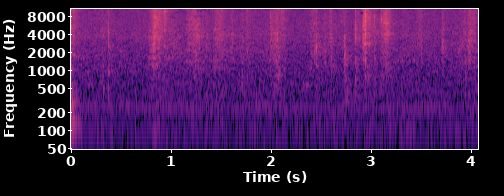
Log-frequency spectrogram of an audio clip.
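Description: Soft rustling and light clicks of paper bills and the plastic zip envelopes of a cash binder being handled and turned, with a sharper click at the very start.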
